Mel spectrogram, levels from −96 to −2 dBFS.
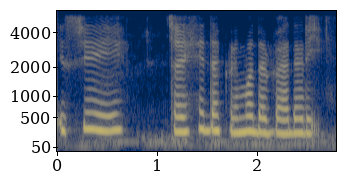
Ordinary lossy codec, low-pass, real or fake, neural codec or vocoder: none; 5.4 kHz; fake; codec, 16 kHz, 0.9 kbps, LongCat-Audio-Codec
